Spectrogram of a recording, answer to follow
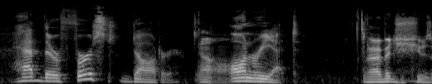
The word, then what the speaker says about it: Henriette: Henriette. Oh, I bet she was ornery. Well, Nice. it's technically like Henrietta, Yeah, but in, it's like the French Or like pronunciation. Henrietta.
